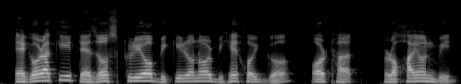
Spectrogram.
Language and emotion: Assamese, neutral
